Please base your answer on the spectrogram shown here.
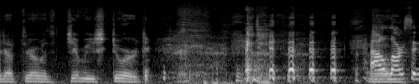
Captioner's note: laughter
